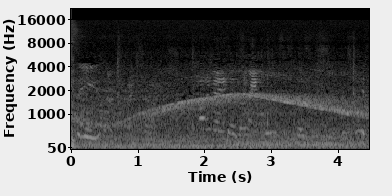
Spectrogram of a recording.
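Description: Faint siren wailing slowly: its pitch falls, rises over about two seconds and falls again, with faint voices in the background.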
